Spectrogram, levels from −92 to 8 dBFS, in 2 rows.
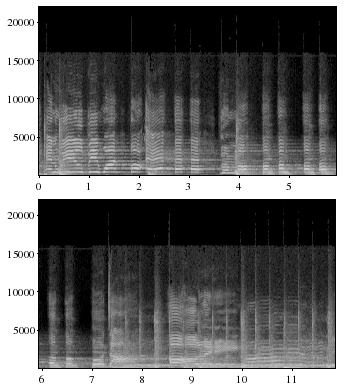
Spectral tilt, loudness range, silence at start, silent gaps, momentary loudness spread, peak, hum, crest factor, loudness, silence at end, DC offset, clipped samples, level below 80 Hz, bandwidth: -4 dB/octave; 3 LU; 0 s; none; 7 LU; -6 dBFS; none; 14 dB; -19 LUFS; 0 s; under 0.1%; under 0.1%; -40 dBFS; 16 kHz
